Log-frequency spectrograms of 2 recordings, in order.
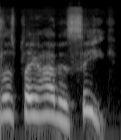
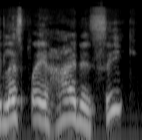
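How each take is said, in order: First: Said in the usual way. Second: Slow, soft mocking sing-song; mock-innocent slow invite; mocking quote. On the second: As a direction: mimic a creepy invitation, drawn out. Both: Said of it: "Who the fuck says".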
